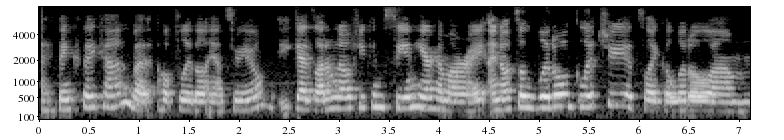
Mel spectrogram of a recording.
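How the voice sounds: Talking fast with few pauses, a woman uses a fairly high pitch, ordinary pitch variation, a slightly mellow tone and vocal fry.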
